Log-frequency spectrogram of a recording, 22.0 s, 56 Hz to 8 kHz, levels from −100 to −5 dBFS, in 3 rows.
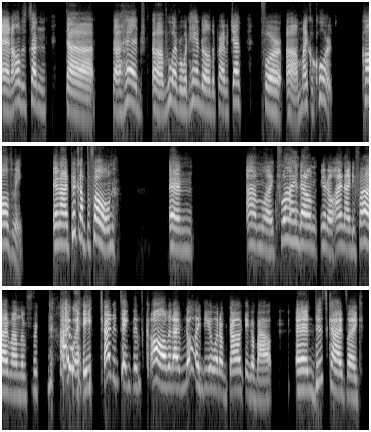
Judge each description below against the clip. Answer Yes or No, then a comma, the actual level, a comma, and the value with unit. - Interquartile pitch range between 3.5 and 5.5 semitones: Yes, average, 4.3 semitones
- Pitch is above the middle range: Yes, high, 225 Hz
